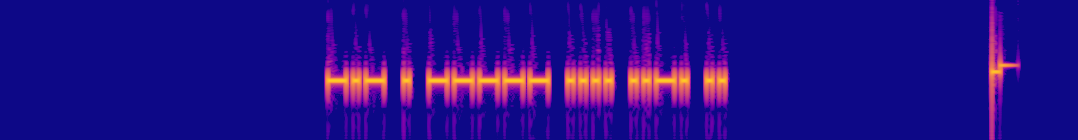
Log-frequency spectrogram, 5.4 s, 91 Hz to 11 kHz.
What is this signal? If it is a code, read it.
Morse code, heard as a keyed tone, about 38 wpm, 700 Hz. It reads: KE0HFI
